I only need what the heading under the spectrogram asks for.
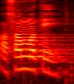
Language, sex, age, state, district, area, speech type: Bengali, male, 30-45, West Bengal, Purulia, rural, read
